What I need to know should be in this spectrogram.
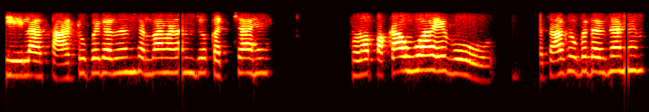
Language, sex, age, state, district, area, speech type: Hindi, female, 30-45, Madhya Pradesh, Bhopal, urban, conversation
